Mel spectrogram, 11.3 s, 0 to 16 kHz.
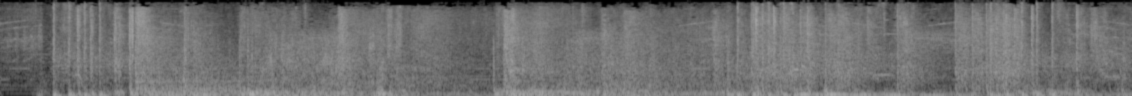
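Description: Gauss minigun in Fallout 76 firing in long, continuous, loud bursts of rapid booming shots, with one brief break before the roaring fire resumes and carries on to the end.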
